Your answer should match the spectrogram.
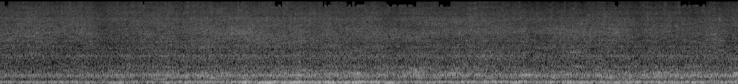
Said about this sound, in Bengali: চলো আলুগুলোকে এবার ভাজবো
